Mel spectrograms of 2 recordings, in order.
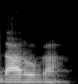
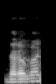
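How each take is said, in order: First: दारोगा, long aa, lower pitch; correct form दारोगा. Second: दरोगा with short first a; wrong form दरोगा. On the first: Teacher answering own question, long aa in दारोगा. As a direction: lengthen the first vowel of दारोगा, pitched down. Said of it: "क्या होता है". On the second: Teacher repeating what is not correct, short a in दरोगा. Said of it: "दरोगा नहीं होता". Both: Shown as a demonstration.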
